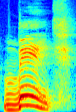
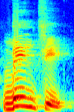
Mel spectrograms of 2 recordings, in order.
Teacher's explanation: শেষে যুক্ত ব্যঞ্জন রয়েছে উচ্চারণের কষ্ট দূর করার জন্য একটা স্বরধ্বনির আগমন ঘটছে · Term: অন্তঃস্বরাগম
